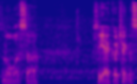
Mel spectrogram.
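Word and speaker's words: M3LL155X: m three ll 1 55 x but it's pronounced melissa see i go check this out it's amazing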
